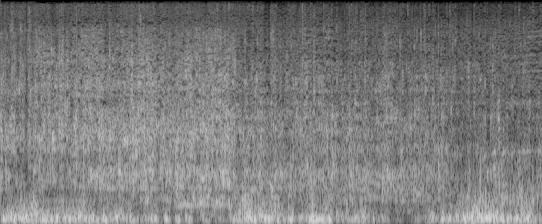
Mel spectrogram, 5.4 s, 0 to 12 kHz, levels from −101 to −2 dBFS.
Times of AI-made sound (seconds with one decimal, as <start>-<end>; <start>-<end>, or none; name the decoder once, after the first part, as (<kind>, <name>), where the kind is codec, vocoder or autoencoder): 1.6-2.5 (vocoder, Vocos)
